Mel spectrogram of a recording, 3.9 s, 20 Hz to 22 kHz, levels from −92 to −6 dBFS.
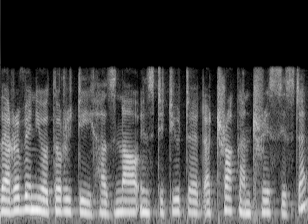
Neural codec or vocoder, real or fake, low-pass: none; real; 7.2 kHz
